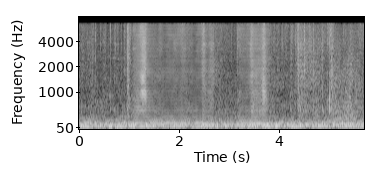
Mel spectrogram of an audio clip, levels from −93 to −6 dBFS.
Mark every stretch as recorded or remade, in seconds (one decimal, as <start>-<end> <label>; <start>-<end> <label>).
0.0-1.1 recorded; 1.1-2.7 remade; 2.7-3.2 recorded; 3.2-3.8 remade; 3.8-5.7 recorded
